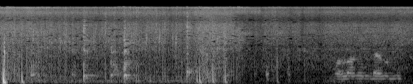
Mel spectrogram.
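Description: Onions and tomato with green chilli frying and being stirred in a pan, a loud steady sizzle broken by sharp scraping strokes of the spoon, easing off toward the end.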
